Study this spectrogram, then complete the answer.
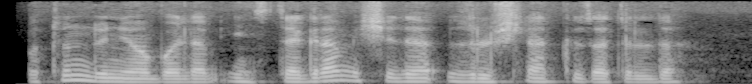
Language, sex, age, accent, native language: Uzbek, male, 18-24, Samarqand, Uzbek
